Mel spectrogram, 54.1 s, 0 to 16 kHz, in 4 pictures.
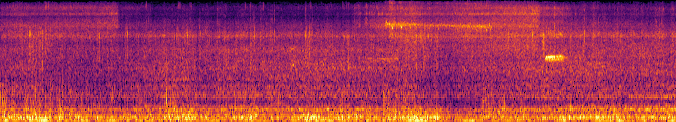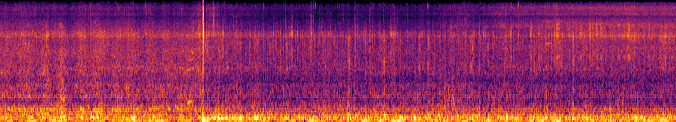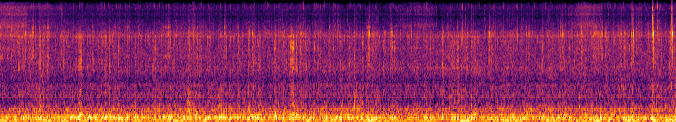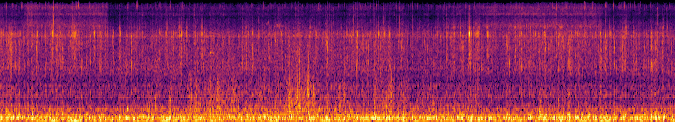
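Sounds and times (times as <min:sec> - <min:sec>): bike tyres rumbling on brick paving: 0:00.0 - 0:54.0
wind rushing over microphone: 0:00.0 - 0:54.0.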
